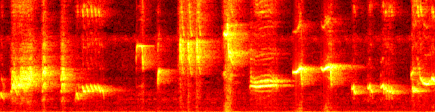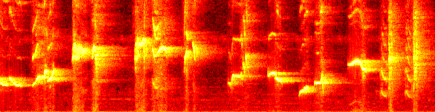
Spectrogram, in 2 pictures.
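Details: Wild orange-headed thrush with an energetic song of varied whistles, slurred notes and sharp chirps, delivered almost without pause.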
